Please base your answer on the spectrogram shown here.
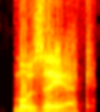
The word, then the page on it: Mosaic: American English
